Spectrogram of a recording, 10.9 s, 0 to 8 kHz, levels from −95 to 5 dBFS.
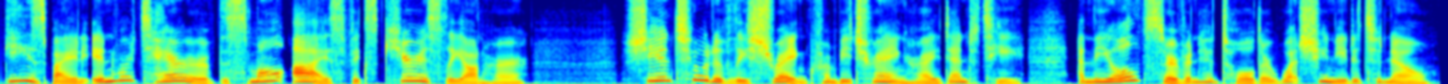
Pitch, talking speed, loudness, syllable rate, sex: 230 Hz, 175 wpm, -17 LUFS, 5.0 syllables/s, female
